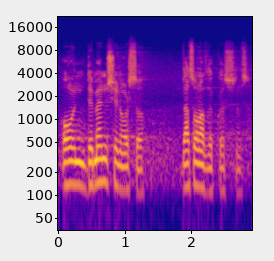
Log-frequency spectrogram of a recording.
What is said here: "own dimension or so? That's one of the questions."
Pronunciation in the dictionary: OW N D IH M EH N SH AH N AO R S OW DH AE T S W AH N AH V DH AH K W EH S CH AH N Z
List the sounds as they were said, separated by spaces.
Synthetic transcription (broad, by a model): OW N D IH M EH N SH AH N AO R S OW DH AE T S W AH N AH V DH AH K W EH S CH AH N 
